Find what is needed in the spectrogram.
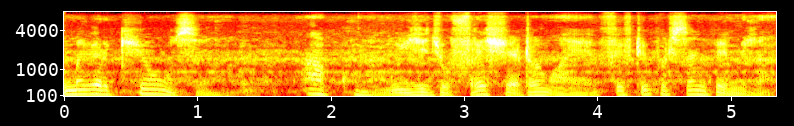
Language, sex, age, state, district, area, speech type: Urdu, male, 45-60, Telangana, Hyderabad, urban, spontaneous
